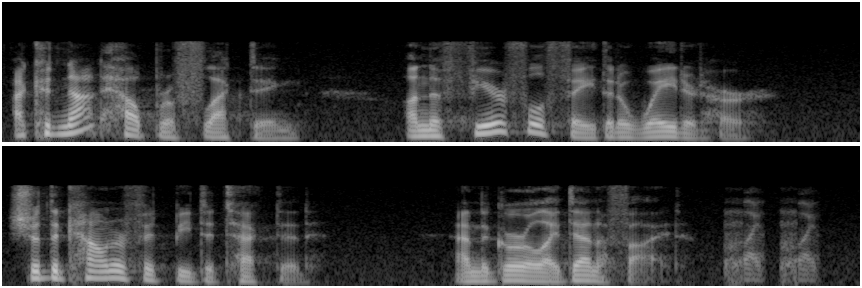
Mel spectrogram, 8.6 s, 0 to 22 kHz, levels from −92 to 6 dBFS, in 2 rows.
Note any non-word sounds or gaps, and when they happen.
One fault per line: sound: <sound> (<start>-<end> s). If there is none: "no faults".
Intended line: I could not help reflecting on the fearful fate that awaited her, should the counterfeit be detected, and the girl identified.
sound: laugh (7.9-8.4 s)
